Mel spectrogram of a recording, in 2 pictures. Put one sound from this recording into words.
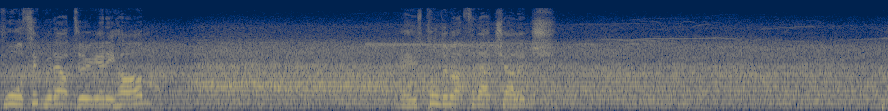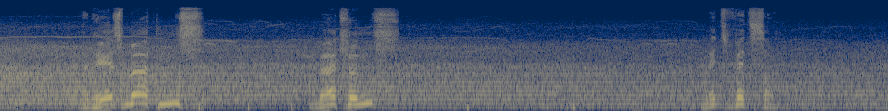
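A large stadium crowd roars steadily throughout.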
